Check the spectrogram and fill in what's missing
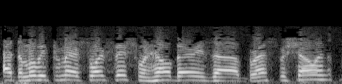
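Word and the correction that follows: Halle Berry: How come you say Hail Berry? – Well, how do you say it? – Hallie, I'm sorry.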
